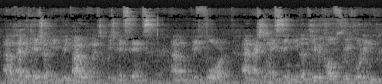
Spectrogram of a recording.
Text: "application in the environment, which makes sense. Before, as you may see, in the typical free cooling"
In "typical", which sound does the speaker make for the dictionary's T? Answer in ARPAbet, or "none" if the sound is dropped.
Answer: T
